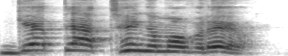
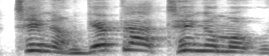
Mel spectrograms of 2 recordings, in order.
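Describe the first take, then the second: First: Higher Bahamian accent, a little louder. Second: Higher, quick Bahamian "Tingham"; Bahamian accent. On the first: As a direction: Bahamian "Get that Tingham", still too fast. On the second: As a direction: say it in a Bahamian accent, a bit too fast. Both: Shown as a demonstration. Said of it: "I'm still doing it too fast".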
